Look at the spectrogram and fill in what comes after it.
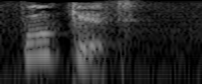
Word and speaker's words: Phuket: I believe this is pronounced Phuket, I would hope. Well, I can say that safely, can't I? – Phuket? – That's correct, yes.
